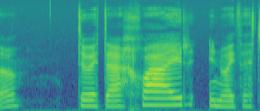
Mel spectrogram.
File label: "chwaer", Welsh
